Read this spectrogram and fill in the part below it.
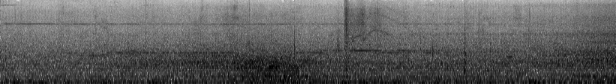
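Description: A car engine rumbles past close by.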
